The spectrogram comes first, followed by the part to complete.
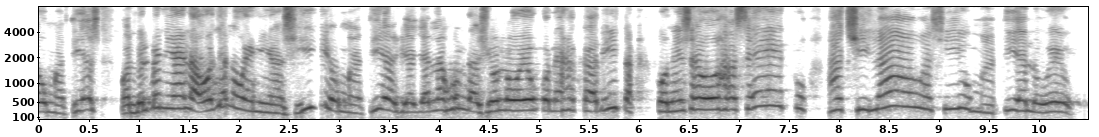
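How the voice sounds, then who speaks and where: A whining, high-pitched mother who frets over her son and pleads over and over, as a preacher puts her on in a falsetto. Her voice sits far above a man's and keeps climbing as she wails. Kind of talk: mocking impersonation in a sermon.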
